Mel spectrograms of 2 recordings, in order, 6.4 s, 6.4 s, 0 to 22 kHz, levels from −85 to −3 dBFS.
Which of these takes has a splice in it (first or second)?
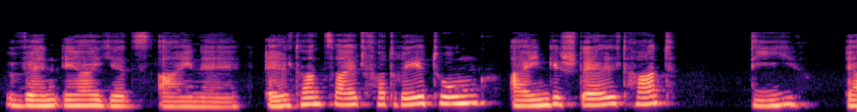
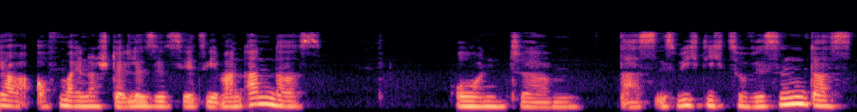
first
